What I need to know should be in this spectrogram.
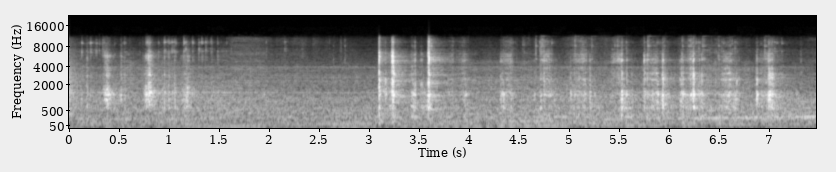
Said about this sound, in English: Now we can screw our dispenser adapters back on.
